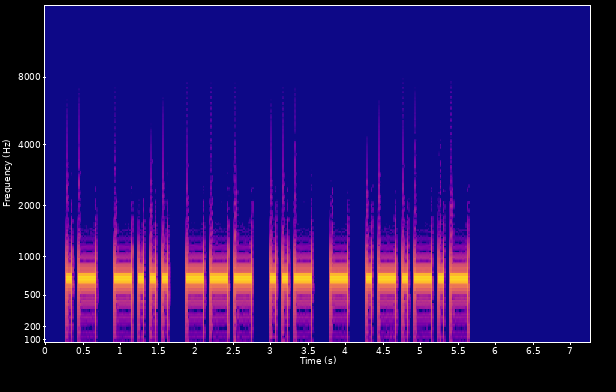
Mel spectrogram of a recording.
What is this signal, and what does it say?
Morse code, heard as a keyed tone, about 15 wpm, 700 Hz. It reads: ABOUT.
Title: Sentences from Top 1600 Words 15wpm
